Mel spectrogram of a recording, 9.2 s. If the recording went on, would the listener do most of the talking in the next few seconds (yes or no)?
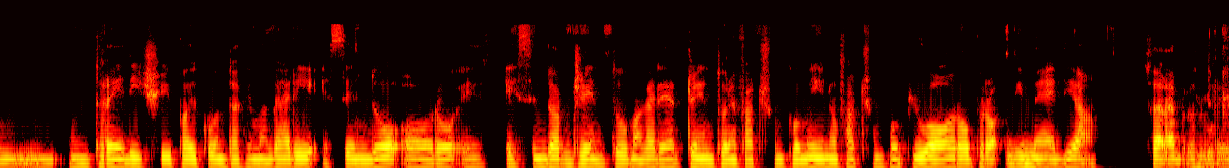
yes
